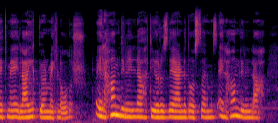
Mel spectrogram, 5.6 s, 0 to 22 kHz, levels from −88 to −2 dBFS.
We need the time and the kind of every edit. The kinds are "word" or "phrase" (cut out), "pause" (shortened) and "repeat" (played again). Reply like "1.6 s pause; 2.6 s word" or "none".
1.8 s pause

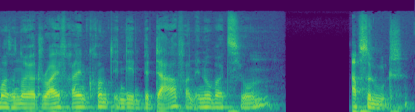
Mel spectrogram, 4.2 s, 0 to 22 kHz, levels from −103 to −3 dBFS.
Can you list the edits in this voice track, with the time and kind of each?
none

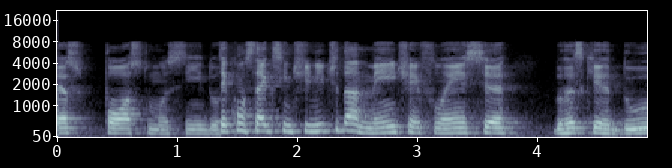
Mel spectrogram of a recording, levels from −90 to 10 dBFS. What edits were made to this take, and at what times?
1.3 s phrase

